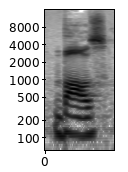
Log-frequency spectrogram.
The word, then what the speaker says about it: Vols: Vols.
